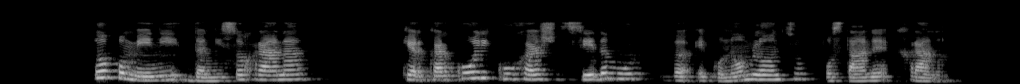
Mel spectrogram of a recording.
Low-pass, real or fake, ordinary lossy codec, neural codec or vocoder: 7.2 kHz; real; none; none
